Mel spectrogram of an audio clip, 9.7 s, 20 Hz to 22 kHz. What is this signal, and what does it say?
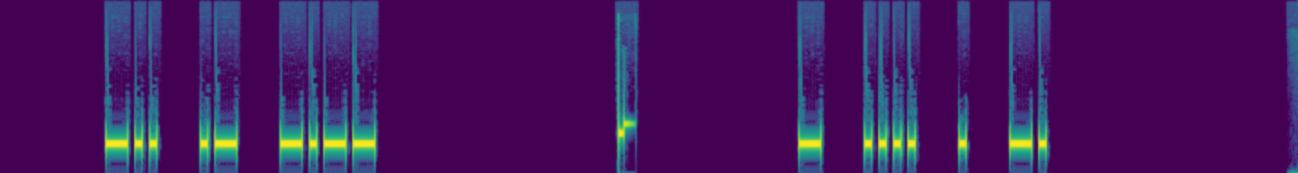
Morse code, heard as a keyed tone, about 22 wpm, spaced as for 16 wpm, 700 Hz. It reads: DAY THEN
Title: 2x Character Spacing - Top 100 Words - 22wpm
